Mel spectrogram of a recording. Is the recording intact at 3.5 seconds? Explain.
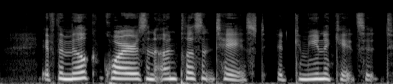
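Yes, the speech at 3.5 seconds is intact, with no dropout, click, distortion or other fault audible at that moment.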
